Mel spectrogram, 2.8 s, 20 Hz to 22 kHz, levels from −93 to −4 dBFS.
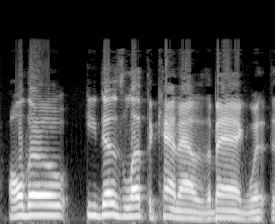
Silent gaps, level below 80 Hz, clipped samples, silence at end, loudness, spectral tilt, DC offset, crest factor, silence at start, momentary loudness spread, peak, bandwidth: none; -50 dBFS; 2%; 0 s; -10 LUFS; -7 dB/octave; under 0.1%; 10 dB; 0.1 s; 7 LU; 0 dBFS; 9.2 kHz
